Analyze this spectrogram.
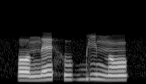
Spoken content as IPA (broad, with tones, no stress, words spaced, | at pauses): ɔ˨nɛ˨˦hu˧ɡ͡bi˦ nɔ̃˧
